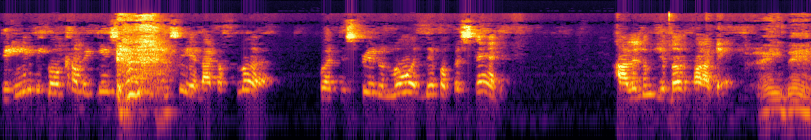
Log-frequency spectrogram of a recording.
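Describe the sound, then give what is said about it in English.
A single sharp, loud sneeze bursts out near the start, cutting into a man's ongoing preaching-style speech, which carries on with short pauses afterward. “Bless you. Bless you,”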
